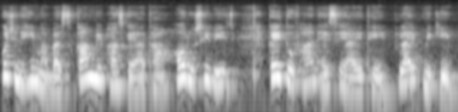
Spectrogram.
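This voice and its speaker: A cheeky, bantering young man from a family storybook, as a woman narrator reads him. His lines swing lively up and down, in a soft, mellow tone. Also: sits high, measured pace. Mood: teasing. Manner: bantering, teasing. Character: playful joking young man, teasing and cheeky.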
